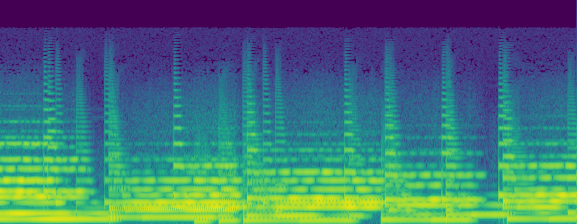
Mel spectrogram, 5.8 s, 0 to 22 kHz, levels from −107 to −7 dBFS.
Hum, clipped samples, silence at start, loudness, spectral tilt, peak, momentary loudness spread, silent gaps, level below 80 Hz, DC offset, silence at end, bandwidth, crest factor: none; under 0.1%; 0 s; -15 LUFS; -9.5 dB/octave; -2 dBFS; 6 LU; none; -30 dBFS; under 0.1%; 0 s; 6.6 kHz; 12 dB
